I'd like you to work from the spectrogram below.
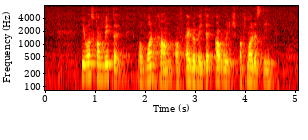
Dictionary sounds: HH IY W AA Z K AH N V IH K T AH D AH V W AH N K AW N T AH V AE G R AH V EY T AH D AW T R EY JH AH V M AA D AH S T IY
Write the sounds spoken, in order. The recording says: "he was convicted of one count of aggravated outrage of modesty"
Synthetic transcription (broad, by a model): HH IY W AA S K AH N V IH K T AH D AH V W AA N K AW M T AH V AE G R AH V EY T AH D AW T R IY CH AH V M AA D AH S T IY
